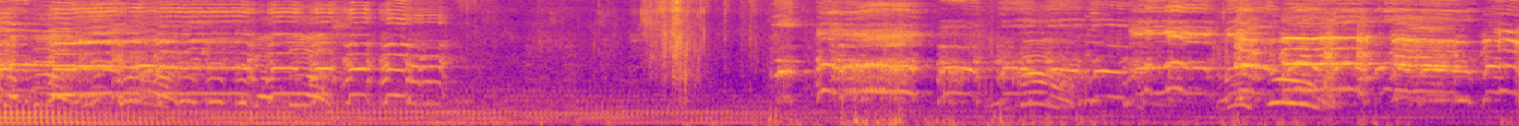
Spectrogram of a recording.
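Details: Ornamental Kukuak Balenggek chickens native to Solok, West Sumatra, at a crowing practice meet. Multi-syllable crows with rippling, bouncing notes come in two rounds, split by a brief noisy thump and low rumble.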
